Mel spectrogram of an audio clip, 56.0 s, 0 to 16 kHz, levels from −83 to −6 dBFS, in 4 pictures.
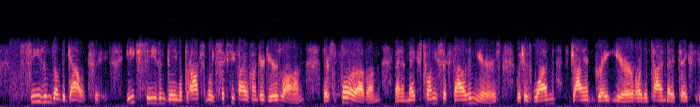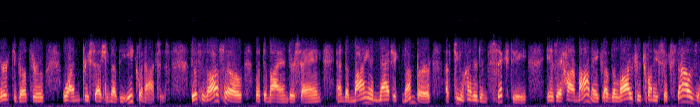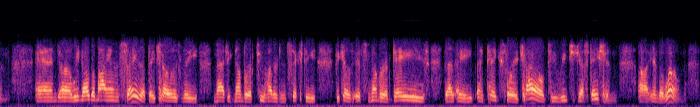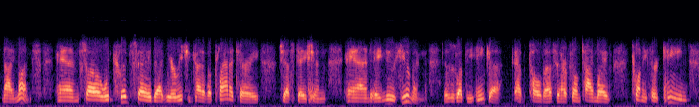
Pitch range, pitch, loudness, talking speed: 110-145 Hz, 125 Hz, -23 LUFS, 145 wpm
